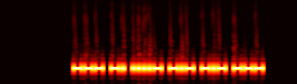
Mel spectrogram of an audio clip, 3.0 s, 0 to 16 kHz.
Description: Morse code, heard as a keyed tone, about 47 wpm, 700 Hz. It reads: ON4KKO
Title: DXCC-100 Call Signs - 6 Characters - 45wpm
